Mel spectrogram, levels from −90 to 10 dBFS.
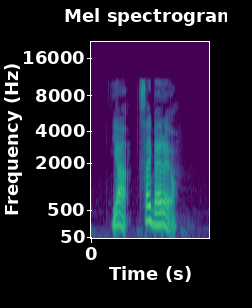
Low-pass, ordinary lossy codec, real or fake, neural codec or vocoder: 10.8 kHz; MP3, 64 kbps; real; none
